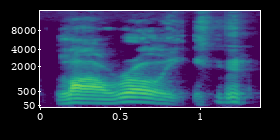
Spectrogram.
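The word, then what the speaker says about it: Laroi: Now, once I say his name, Kid Lori, right? La Roy. That's how you say it.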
